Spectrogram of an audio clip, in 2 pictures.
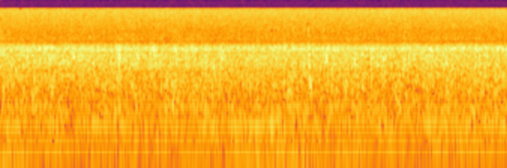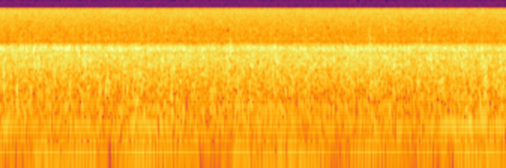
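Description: Boat motor running steadily: a low drone with a wavering hum, over the rush of water.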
